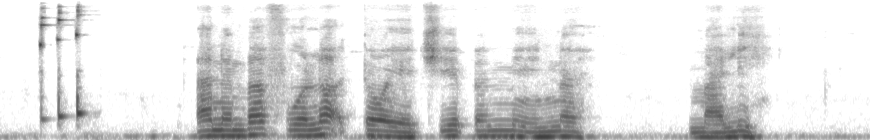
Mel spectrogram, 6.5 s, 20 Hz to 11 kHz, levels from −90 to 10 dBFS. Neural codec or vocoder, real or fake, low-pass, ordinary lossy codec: none; real; 9.9 kHz; Opus, 24 kbps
